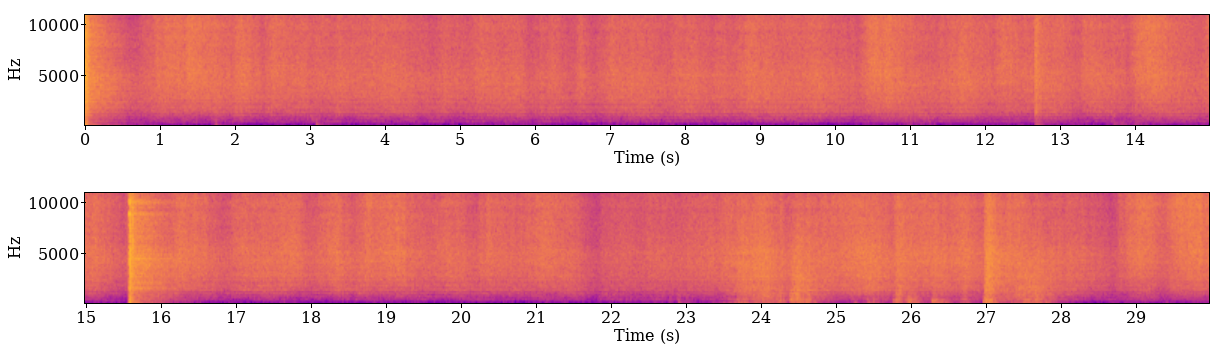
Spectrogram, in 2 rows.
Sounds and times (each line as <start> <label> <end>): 0.0 rimshot 0.6
0.0 snare 0.6
0.0 snareroll 2.1
0.0 flam 29.9
15.1 snareroll 16.8
15.6 snare 16.6
15.6 rimshot 16.4
23.6 snareroll 28.3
